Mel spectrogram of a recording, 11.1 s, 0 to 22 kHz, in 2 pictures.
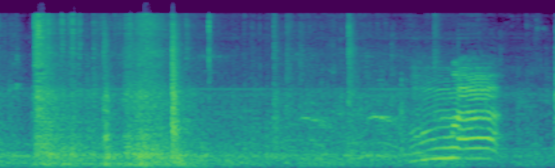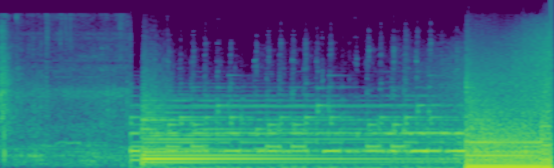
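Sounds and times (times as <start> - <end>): goat bleating: 4.1 - 5.2.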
